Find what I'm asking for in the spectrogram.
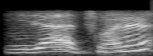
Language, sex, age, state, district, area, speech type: Bengali, male, 18-30, West Bengal, Hooghly, urban, conversation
